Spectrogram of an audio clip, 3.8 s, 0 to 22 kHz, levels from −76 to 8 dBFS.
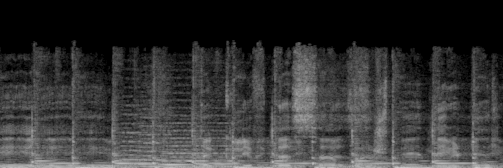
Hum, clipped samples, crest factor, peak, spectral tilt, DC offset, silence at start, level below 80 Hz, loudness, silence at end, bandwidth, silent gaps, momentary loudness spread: none; under 0.1%; 12 dB; -6 dBFS; -4.5 dB/octave; under 0.1%; 0 s; -26 dBFS; -19 LUFS; 0 s; 17 kHz; none; 2 LU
